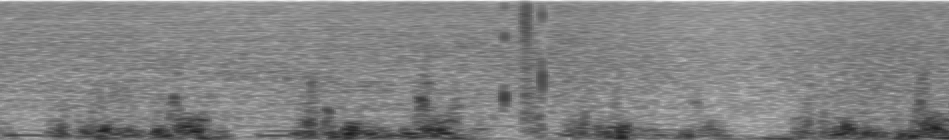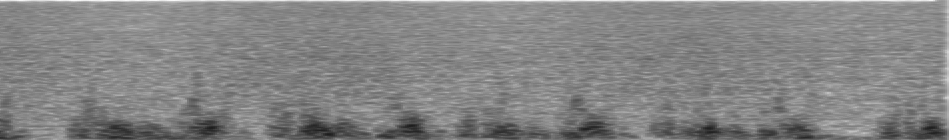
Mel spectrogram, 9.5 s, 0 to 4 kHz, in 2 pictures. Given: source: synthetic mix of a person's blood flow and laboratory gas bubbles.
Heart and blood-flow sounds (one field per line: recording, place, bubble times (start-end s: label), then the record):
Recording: Doppler ultrasound of blood flow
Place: precordium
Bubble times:
2.52-2.61 s: bubbles
2.72-2.78 s: bubbles
From the record:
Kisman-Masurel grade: 111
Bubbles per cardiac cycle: 1 to 2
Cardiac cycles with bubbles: 1 to 10%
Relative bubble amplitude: barely perceptible (0.100 to 0.250)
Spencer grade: 1 (occasional bubble signal discernible with the cardiac motion signal, with majority of cardiac periods free of bubbles)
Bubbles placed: anywhere in the cardiac cycle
